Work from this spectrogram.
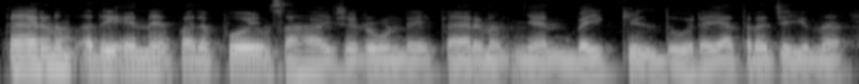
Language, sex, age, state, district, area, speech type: Malayalam, male, 18-30, Kerala, Kozhikode, rural, spontaneous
